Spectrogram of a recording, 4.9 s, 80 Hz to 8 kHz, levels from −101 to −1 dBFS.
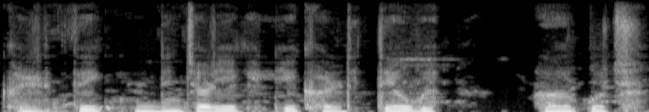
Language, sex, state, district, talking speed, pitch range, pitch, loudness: Hindi, male, Bihar, Saharsa, 110 wpm, 160-185 Hz, 170 Hz, -20 LUFS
